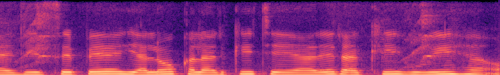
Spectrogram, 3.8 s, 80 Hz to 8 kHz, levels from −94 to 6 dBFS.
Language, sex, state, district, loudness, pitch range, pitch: Hindi, female, Jharkhand, Palamu, -13 LUFS, 210-230 Hz, 220 Hz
